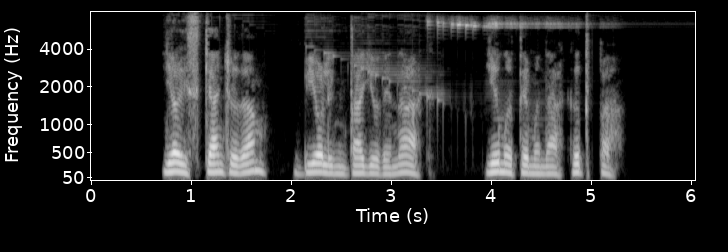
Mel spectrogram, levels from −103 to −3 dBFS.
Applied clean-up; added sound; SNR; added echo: neural mask model DeepFilterNet 3.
